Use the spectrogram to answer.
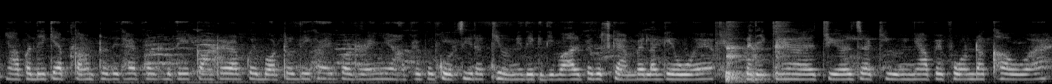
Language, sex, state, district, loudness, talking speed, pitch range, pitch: Hindi, female, Jharkhand, Jamtara, -23 LUFS, 235 wpm, 235-255 Hz, 245 Hz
